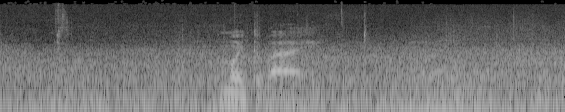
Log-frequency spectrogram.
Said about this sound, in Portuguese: Pronto, isto é a descer, nem precisamos acelerar. Eu vou aqui em quinto e o carro vai deslizando, sempre tendo o limite de velocidade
